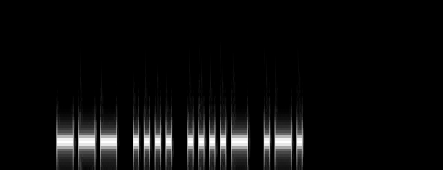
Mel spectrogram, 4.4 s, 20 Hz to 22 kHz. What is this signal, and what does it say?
Morse code, heard as a keyed tone, about 22 wpm, 700 Hz. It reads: OH4R
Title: DXCC-100 Call Signs - 4 Characters - Repeated 3x - 22wpm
